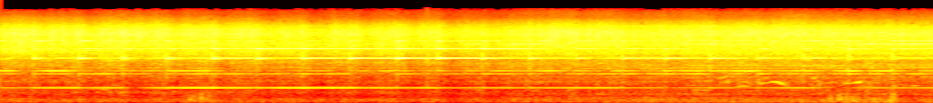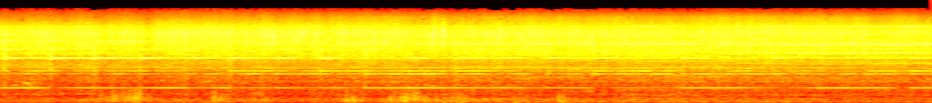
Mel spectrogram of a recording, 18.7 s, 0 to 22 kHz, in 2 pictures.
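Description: Union Pacific 4014 Big Boy, a 4-8-8-4 articulated steam locomotive, hissing steam steadily as it moves very slowly. Faint whistling tones run through the hiss, with a regular pulsing in the first few seconds.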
